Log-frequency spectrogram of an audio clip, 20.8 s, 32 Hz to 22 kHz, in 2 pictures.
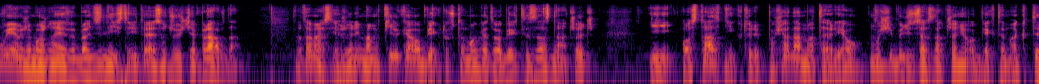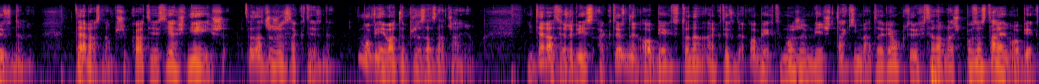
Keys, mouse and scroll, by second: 1.1 click, 3.6 right click, 5.2 right click, 5.6 shift+right click, 9.1 z.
